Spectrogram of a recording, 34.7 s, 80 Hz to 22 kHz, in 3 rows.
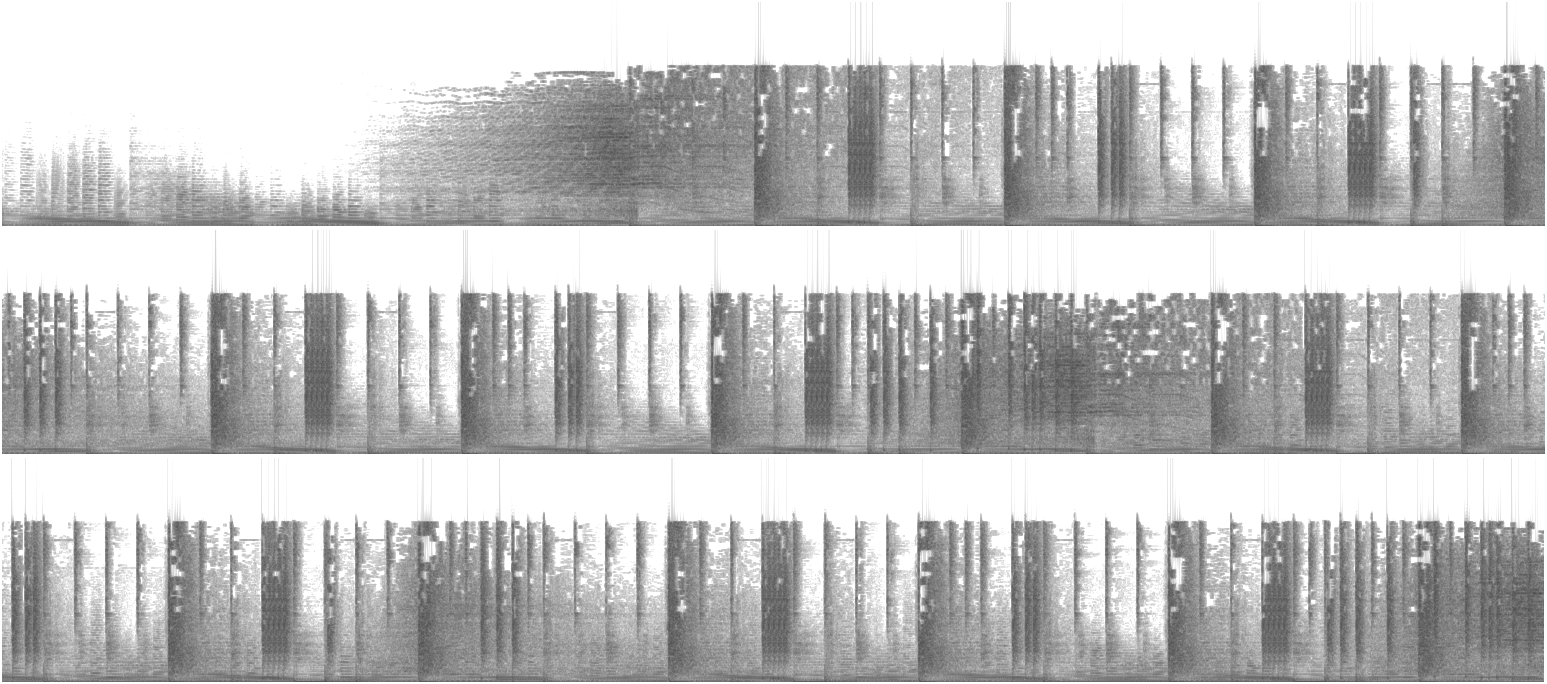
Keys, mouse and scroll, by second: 4.2 click, 8.1-9.1 drag, 9.5 click, 12.9 click, 14.4 click, 16.9 click, 17.3 click, 18.7 click, 19.4 ctrl+c, 21.3 ctrl+v, 23.4-24.7 drag, 31.1 click, 31.8 click, 34.2-34.7 shift+drag.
